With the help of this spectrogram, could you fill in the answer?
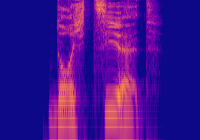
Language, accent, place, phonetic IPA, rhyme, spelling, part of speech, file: German, Germany, Berlin, [ˌdʊʁçˈt͡siːət], -iːət, durchziehet, verb, De-durchziehet.ogg
- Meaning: second-person plural dependent subjunctive I of durchziehen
